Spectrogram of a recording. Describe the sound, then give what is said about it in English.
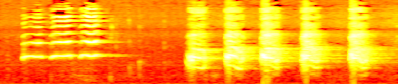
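A turkey call imitating young turkeys learning to call starts with three quick whistled, high-pitched notes, then a pause, followed by five raspy, yelping calls in a steady rhythm, loud with no talking. “I like a little rasp, but I like a little highness in the call too, because the turkeys are trying to learn to call.”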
